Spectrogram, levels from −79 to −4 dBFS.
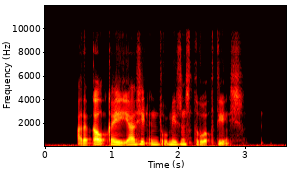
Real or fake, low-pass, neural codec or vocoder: fake; 9.9 kHz; autoencoder, 22.05 kHz, a latent of 192 numbers a frame, VITS, trained on many speakers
